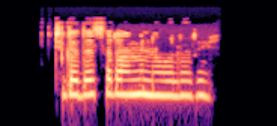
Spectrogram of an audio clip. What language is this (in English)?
Pashto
